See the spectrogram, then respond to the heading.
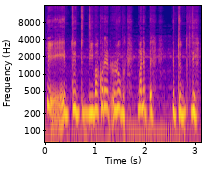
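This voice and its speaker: A man's voice: sits high, steady tone, unhurried, gravelly, darkish tone, husky, soft background music, full character voice. A man voicing a wicked, cowardly village doctor in a scripted cartoon, with an anxious, faltering delivery. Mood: terrified, begging. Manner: stammering, pleading.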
